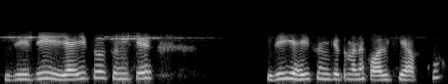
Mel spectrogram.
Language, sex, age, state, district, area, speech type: Hindi, female, 30-45, Uttar Pradesh, Sitapur, rural, conversation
